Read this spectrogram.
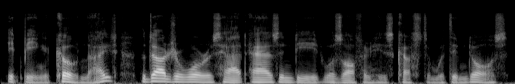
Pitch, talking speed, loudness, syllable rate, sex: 100 Hz, 210 wpm, -21 LUFS, 4.8 syllables/s, male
